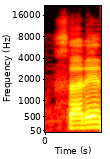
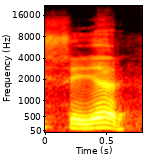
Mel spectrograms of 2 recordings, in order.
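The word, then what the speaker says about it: share: इसे क्या पढ़ेंगे डेयर अब इसे करे मत पढ़ना केयर सरे नहीं शेयर डरे नहीं डेयर है ना ए का साउंड देना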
